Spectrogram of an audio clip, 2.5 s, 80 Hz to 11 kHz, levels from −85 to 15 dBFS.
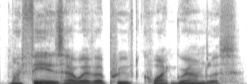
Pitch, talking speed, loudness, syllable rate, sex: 110 Hz, 145 wpm, -16 LUFS, 4.9 syllables/s, male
